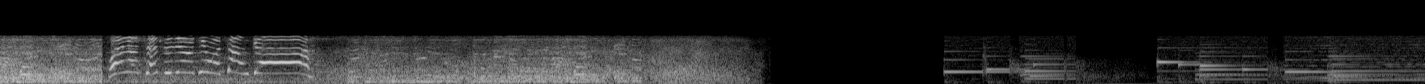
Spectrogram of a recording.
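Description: Between 3.17 and 3.92 s, 4.58 and 4.94 s, and 6.05 and 9.44 s, the sound is chopped by the voice detector, likely because the sender's detector kept switching transmission off and on. Synthetic fill replaces about 420 ms, 180 ms and 3.2 s of sound respectively, so the audio stutters.

From 9.83 to 9.86 s, 30 ms of sound is dropped by the voice detector, likely because it mistook a quiet portion for background and stopped sending. The sound briefly gives way to steady noise before transmission resumes.

Comfort noise in place of the background appears at 9.83 to 10.19 s, 10.76 to 11.57 s and 12.68 to 12.83 s, likely from discontinuous transmission during pauses. The real background, about 33 dB and 28 dB below the loud passages in the latter two, becomes a smoother, featureless noise, about 5 dB and about 2 dB quieter respectively. Throughout, the band stops at 4 kHz, which fits a G.711 call codec.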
